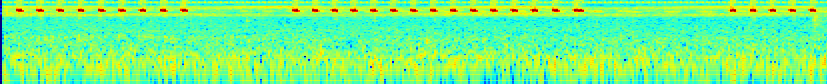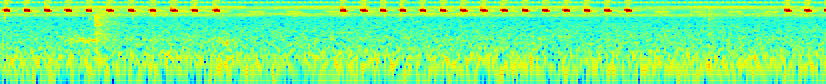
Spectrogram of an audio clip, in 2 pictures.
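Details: Male Phonarellus ritsemai cricket giving its kichi-kichi call: rapid high-pitched pulse trains about a second long, separated by short pauses, each burst a dense series of sharp chirps.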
